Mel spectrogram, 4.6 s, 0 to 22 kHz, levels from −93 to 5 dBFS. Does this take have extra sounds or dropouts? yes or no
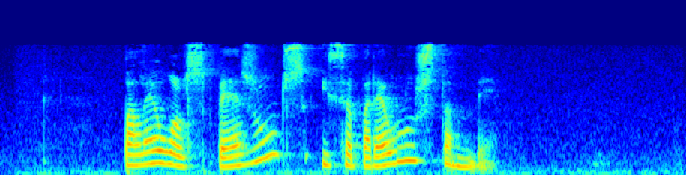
no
